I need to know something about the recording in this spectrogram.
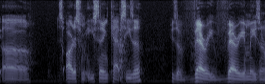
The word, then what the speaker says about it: Capcizza: It's spelled CAPCIZZA. Cap Caesar. Cap Caesar Griffin.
